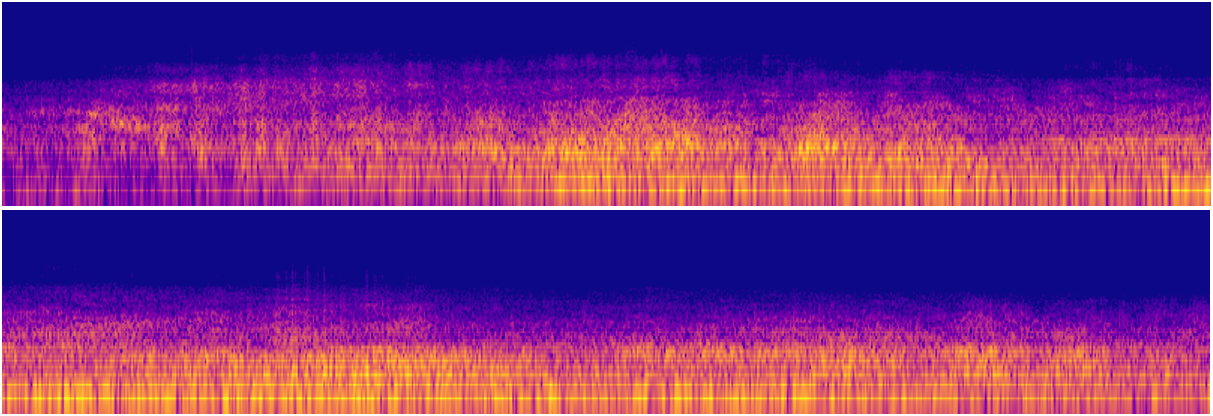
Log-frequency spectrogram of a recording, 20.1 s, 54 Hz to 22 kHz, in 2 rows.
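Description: Blue Angels F/A-18 Super Hornet jet roar passing overhead. It swells over the first few seconds, is loudest about five to seven seconds in, holds, then eases off slightly near the end.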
